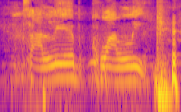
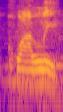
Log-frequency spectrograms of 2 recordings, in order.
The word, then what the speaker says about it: Talib Kweli: Talib Kweli. So. Kweli.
